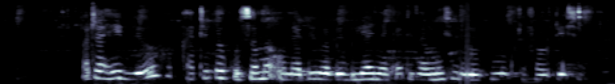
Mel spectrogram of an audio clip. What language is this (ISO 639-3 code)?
swa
